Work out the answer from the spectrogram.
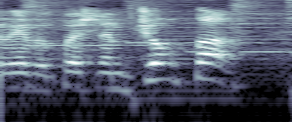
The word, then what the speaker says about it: Joppa: Braxton County, where we have a place named Joppa. Joppa is also pronounced as Jaffa. We have Jaffa in modern Hebrew.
